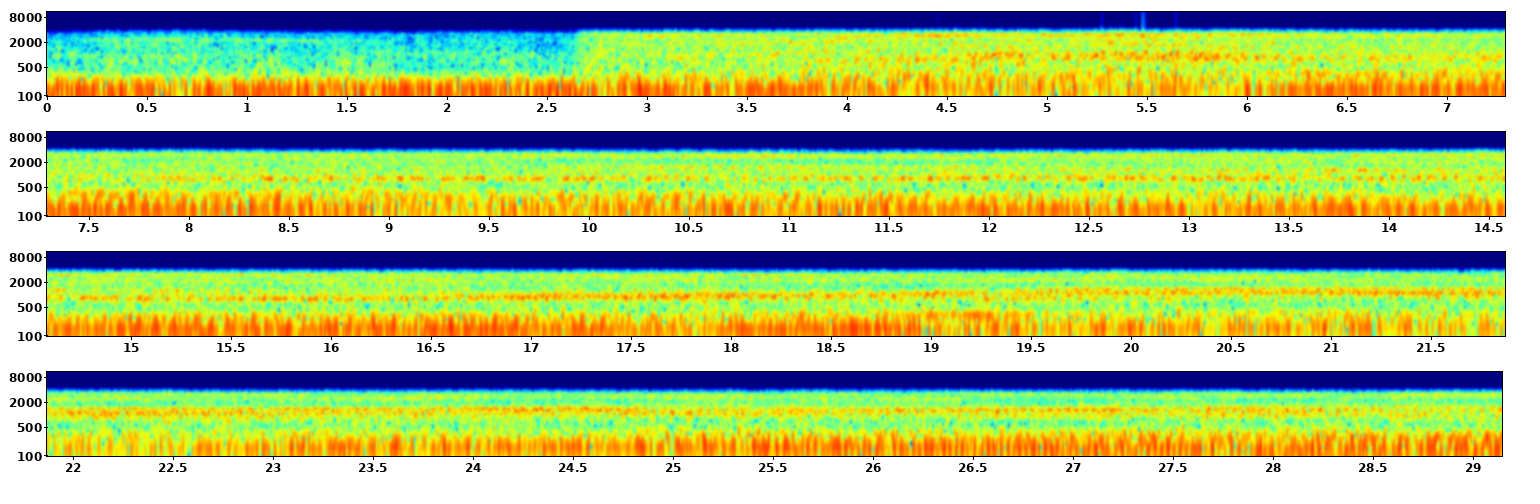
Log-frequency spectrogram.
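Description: Chevrolet El Camino engine revving up sharply about three seconds in and then held at high revs through a long burnout, the rear tyres spinning and squealing on the concrete.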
